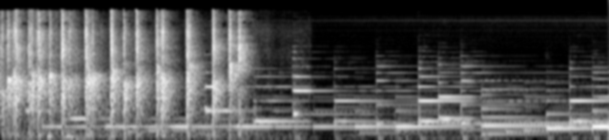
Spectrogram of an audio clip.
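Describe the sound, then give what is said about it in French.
A short, loud burst of studio applause for two performers, with distinct claps for about three seconds, then it stops as sustained melodic instrument notes begin to play. “Applaudissements de confiance pour vous, toujours.”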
